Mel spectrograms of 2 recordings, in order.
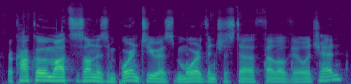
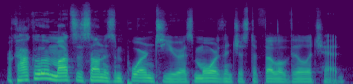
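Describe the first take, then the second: First: The voice rises at the end like a question. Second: The voice falls at the end like a statement. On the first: It is asked as a question. The speaker calls it right. "Question mark?" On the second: It is a statement of fact. The speaker calls it wrong. "I didn't say that in a question"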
